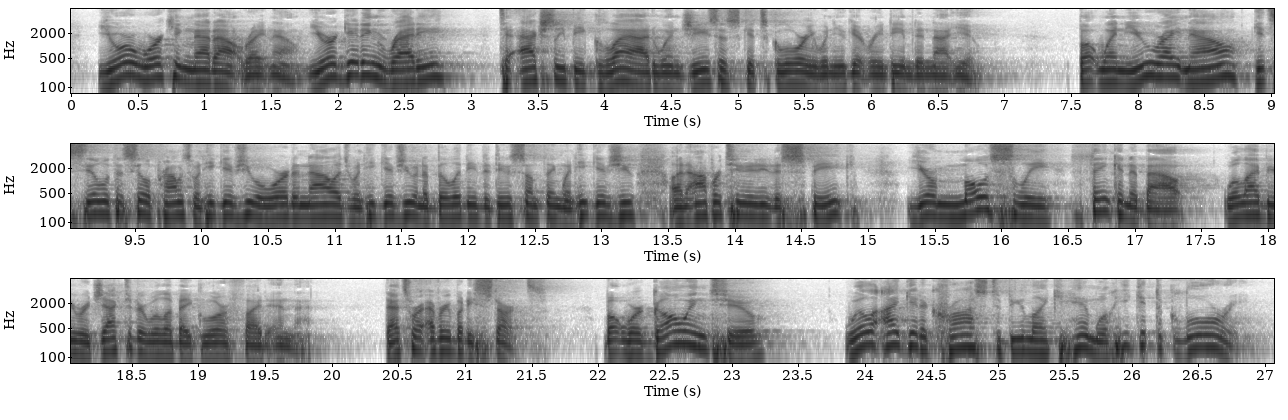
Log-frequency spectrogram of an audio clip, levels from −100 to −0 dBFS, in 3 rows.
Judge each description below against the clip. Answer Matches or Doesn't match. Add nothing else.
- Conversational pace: Doesn't match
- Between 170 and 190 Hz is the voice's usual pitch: Doesn't match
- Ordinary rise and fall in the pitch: Matches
